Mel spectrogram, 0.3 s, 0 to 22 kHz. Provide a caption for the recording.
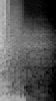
Instrument samples > Percussion
tomtrig very strong 1
a tom attack trigger A blend/mixdown of previous attack triggers (not sustain-timbre triggers).
tick, percussive-attack, tom-tom, death, metal, attack, pop, corpsegrind, attack-trigger, low-cut, tom, timpano, timber, thrash, click, strike-booster, thrash-metal, rock, trigger, grindcorpse, floor, snick, floortom, clack, tom-trigger, tom-attack, tomsnick, percussion, impact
